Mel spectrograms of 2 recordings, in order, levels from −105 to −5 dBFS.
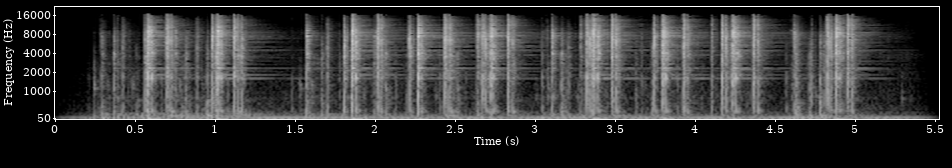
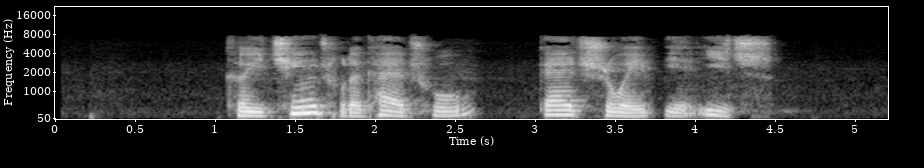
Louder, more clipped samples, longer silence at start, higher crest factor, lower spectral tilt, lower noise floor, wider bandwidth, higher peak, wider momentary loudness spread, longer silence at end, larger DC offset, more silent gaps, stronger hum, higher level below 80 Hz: second, -26 LUFS vs -19 LUFS; neither; second, 0.3 s vs 1.1 s; first, 26 dB vs 18 dB; second, 1 dB/octave vs -5 dB/octave; second, -54 dBFS vs -73 dBFS; first, 17 kHz vs 7.8 kHz; second, -6 dBFS vs -2 dBFS; about the same, 10 LU vs 11 LU; second, 0.5 s vs 0.75 s; neither; neither; neither; first, -52 dBFS vs -58 dBFS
